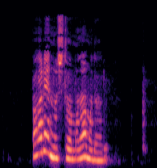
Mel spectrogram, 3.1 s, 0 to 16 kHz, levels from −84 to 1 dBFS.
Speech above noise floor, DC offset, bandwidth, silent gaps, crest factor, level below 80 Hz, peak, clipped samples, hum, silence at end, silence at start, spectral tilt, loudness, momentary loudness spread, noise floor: 57 dB; under 0.1%; 11.5 kHz; none; 16 dB; -68 dBFS; -4 dBFS; under 0.1%; none; 1 s; 0.65 s; -4.5 dB/octave; -17 LUFS; 13 LU; -74 dBFS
